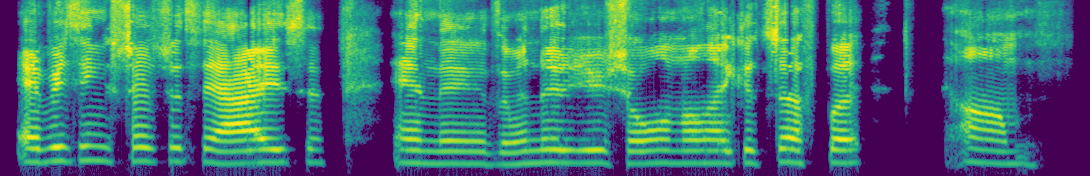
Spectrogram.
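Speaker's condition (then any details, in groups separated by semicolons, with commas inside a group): Traumatic brain injury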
